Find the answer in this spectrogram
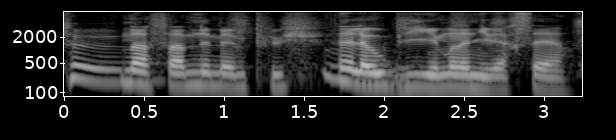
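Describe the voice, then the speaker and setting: A man voicing an excitable, emotional father in a storybook reading, exclaiming with a lively voice. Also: mid-range voice, normal speed, clean tone, close to an everyday voice. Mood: sad.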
